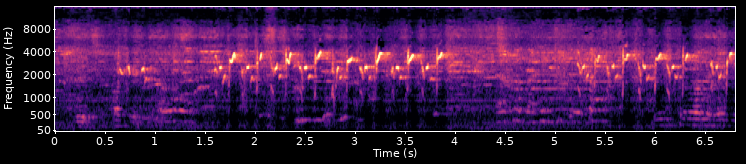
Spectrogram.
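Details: Sooty-headed Bulbul in rapid ropel style, used as a lure to train caged birds to sing quickly: fast run of short whistled notes rising and falling, with lower warbling and chatter mixed beneath.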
